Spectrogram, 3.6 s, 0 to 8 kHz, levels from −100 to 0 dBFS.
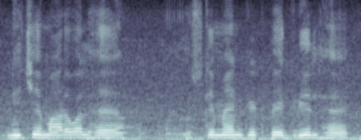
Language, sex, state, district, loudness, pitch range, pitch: Hindi, male, Gujarat, Valsad, -13 LUFS, 140-155 Hz, 155 Hz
